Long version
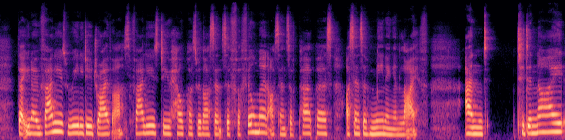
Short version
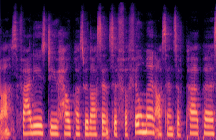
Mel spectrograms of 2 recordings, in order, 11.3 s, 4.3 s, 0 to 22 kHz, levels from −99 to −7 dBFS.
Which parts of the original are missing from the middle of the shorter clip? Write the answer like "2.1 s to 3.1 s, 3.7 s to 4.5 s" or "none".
none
